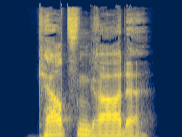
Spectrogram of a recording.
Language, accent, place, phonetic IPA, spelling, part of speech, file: German, Germany, Berlin, [ˈkɛʁt͡sn̩ˌɡʁaːdə], kerzengrade, adjective, De-kerzengrade.ogg
- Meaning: alternative form of kerzengerade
